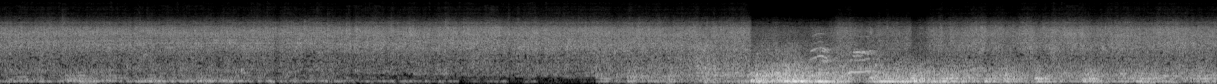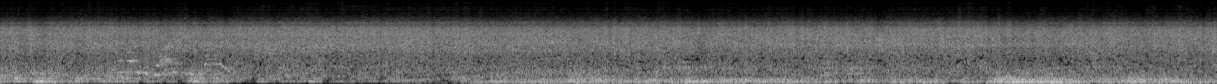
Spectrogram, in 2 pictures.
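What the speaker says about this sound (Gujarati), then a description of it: "તમારે ઘરે વરસાદ આવ્યો અને બરફ પડે બરફના કરા પડ્યા" A steady downpour of rain and hail drums on surfaces, with a loud thunder rumble partway through and faint voices.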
